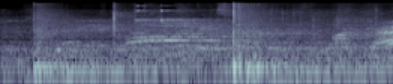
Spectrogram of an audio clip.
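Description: A volleyball is struck with sharp slaps that echo around a large hall.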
